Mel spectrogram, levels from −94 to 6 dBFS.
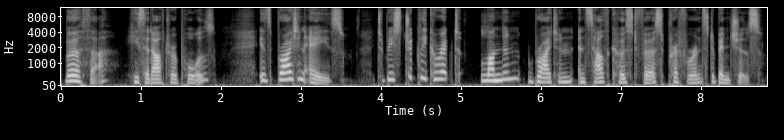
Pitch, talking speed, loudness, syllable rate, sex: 220 Hz, 135 wpm, -20 LUFS, 4.9 syllables/s, female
